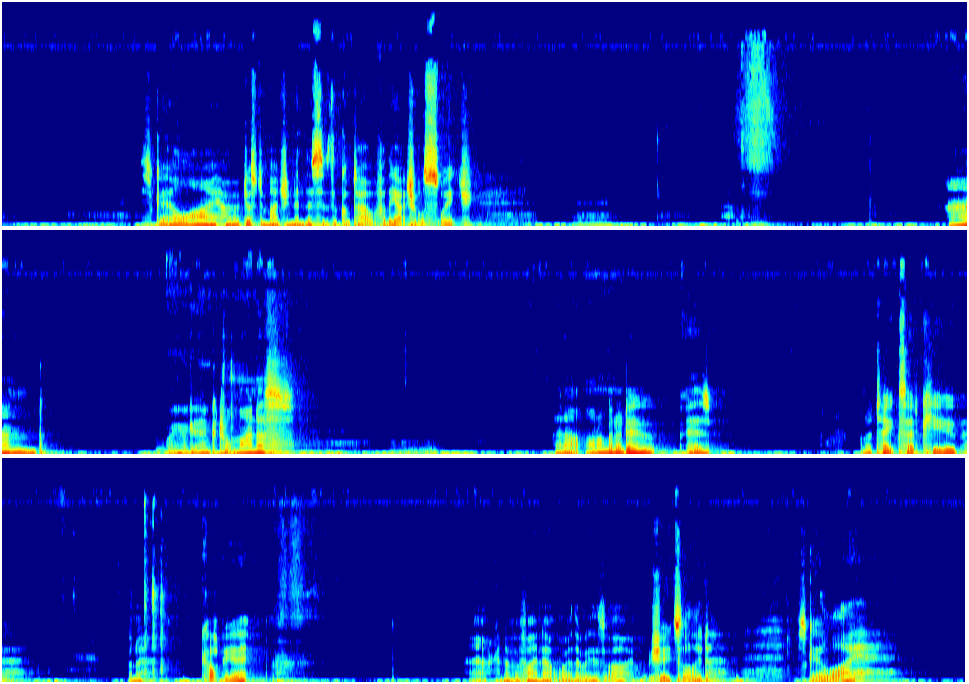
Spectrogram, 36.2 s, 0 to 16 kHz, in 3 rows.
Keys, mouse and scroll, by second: 4.5-7.3 middle drag, 8.4 shift+click, 9.9-12.6 middle drag, 15.0 ctrl+KP_Subtract, 18.9-21.7 scroll down 1, 22.0 click, 23.0 click, 23.7 click, 25.9 shift+d, 27.3 q.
